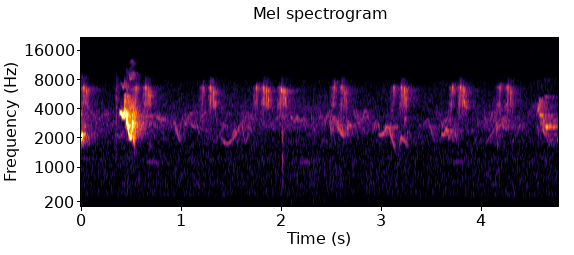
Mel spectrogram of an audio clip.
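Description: Faint birdsong: quick high chirps and short trills, several a second, a little louder in the first half second.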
